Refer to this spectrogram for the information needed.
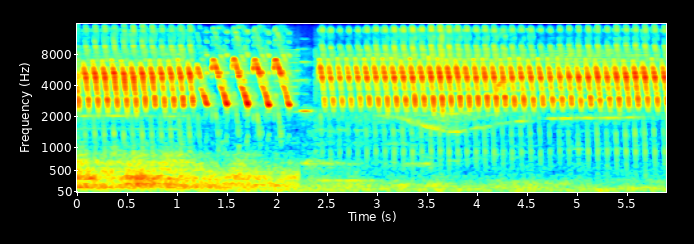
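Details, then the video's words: Canary singing a long training song: a rapid high trill, a few descending slurred notes, a short gap, then a long, very fast and even rattling trill, with low murmuring noise early on. "Kicau Burung Kenari 178 II LUAR BIASA GACOR PANJANG Cocok untuk Masteran"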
